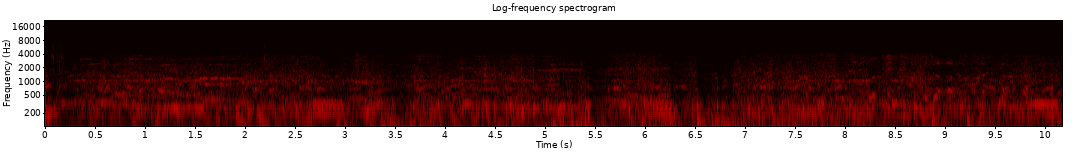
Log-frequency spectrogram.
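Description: Faint, indistinct chatter of a small group of people standing together outdoors. A low rumble rises under it in the middle seconds.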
